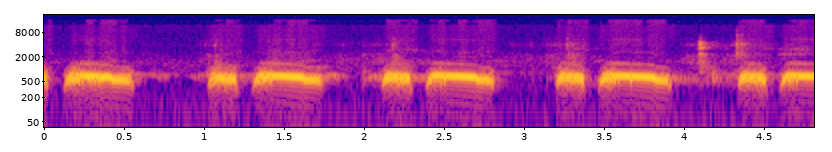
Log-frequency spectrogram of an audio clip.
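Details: Cooing spotted doves used to train newly caught birds, in 'thúc gù' style: four even pairs of low, mellow coos, each a brief note followed by a longer sustained one, spaced about a second apart.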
